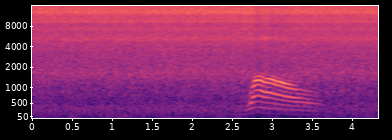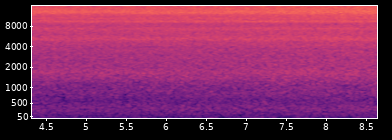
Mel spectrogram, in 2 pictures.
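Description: Bridal Falls on Kennon Road pours in a constant, even roar of falling water that fills the whole scene, with a person briefly exclaiming near the middle.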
